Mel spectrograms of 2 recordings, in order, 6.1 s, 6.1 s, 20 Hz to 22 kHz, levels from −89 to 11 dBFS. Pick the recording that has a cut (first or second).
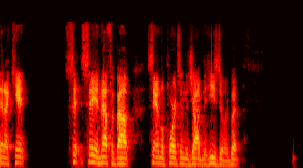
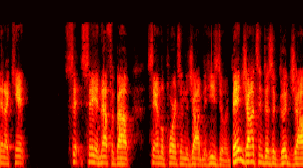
second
